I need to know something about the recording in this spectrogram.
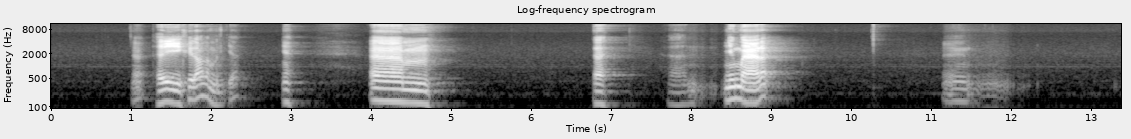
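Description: A young man speaks calmly and closely into a microphone, in short phrases with pauses.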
